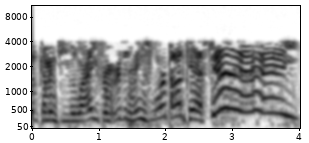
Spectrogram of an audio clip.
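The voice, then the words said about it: Kermit the Frog character voice. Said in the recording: “doing that wonderful voice of Kermit the Frog”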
